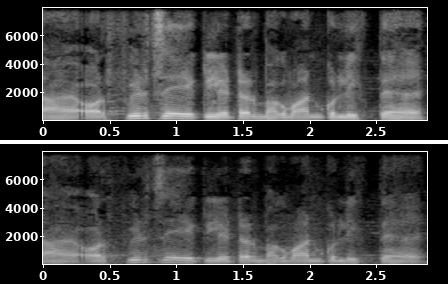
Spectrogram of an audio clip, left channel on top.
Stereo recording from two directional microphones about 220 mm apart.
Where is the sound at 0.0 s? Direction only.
35° left (ahead or behind).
